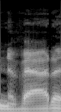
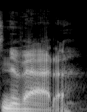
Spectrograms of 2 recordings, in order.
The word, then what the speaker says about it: Nevada: Everyone who lives there calls it Nevada. What do I say? Nevada. Nevada. I think I said Nevada. Yeah, it's incorrect. Las Vegas, Nevada. I don't know what I say. Yeah. I have to be alone without you influencing me. So remember when you think about it next time, they'll call it Nevada.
